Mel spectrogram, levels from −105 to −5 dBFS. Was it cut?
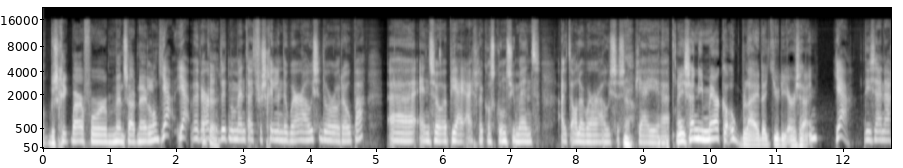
yes; 1 cut; at 9.4 s

